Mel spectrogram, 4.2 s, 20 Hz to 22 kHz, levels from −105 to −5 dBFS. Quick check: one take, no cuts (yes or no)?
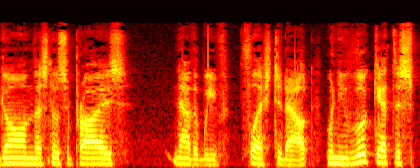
no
